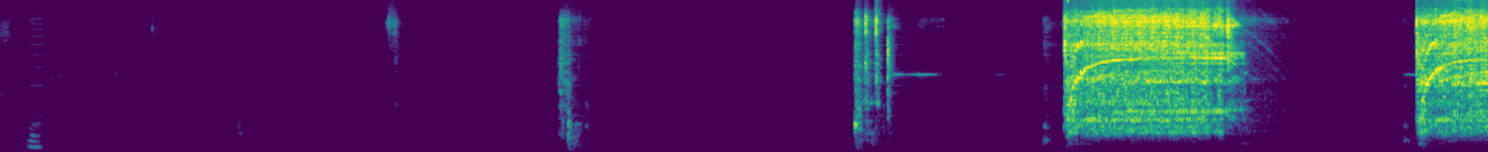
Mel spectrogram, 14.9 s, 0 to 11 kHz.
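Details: 2005 Honda Civic 1.7 D17A1 at 307,996 km cranking without starting after oil pan and valve cover gasket replacement (ran 10 seconds then stalled); fast, smooth spin with no compression beats, never catches; timing belt suspected missing, no compression on cylinder one.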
